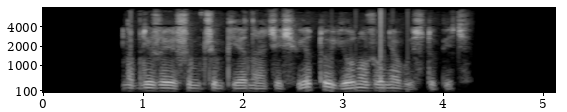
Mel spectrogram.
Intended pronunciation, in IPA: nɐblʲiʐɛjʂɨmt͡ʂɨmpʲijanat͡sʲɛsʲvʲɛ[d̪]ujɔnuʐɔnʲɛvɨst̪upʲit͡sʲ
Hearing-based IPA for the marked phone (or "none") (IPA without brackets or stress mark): t̪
